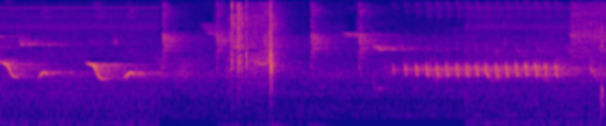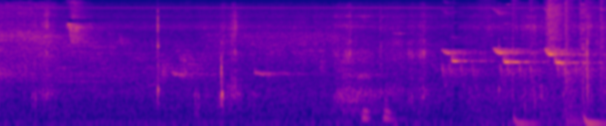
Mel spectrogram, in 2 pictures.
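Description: Songbirds singing in woodland: two falling whistled notes at the start, a fast trill a few seconds in, and higher stepped notes near the end. A few sharp clicks sound in between.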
